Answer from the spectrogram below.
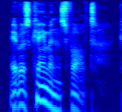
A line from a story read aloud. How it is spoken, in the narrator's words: Kelsier said firmly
